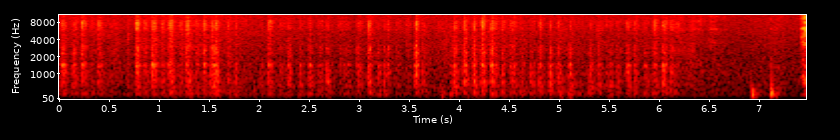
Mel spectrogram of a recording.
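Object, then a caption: Paper sheet scratched by a metal pen nib. A metal dip-pen nib scratches ink lines across a flat sheet of drawing paper while the hand drags over the lower area of the drawing. A steady run of quick, dry, papery scratches with a bright hiss fills the clip, ending in a few sharper, louder contacts in the last second.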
